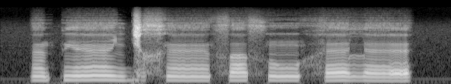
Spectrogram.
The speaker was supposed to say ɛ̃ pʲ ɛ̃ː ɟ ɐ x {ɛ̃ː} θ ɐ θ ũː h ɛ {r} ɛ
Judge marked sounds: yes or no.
yes, no

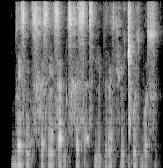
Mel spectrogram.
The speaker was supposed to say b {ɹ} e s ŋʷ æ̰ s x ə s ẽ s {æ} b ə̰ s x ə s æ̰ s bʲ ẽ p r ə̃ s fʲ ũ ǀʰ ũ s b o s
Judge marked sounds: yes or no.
no, yes

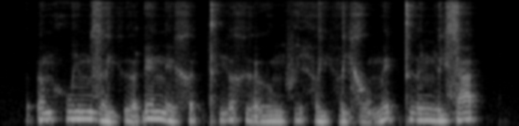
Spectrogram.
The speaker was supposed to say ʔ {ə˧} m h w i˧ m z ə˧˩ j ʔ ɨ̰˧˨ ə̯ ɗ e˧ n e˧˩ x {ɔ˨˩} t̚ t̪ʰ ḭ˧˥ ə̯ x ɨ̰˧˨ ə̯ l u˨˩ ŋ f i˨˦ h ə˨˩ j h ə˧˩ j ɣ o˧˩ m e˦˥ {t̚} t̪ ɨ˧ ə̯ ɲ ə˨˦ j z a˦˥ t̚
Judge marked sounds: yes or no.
yes, no, yes

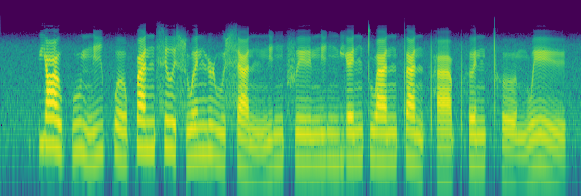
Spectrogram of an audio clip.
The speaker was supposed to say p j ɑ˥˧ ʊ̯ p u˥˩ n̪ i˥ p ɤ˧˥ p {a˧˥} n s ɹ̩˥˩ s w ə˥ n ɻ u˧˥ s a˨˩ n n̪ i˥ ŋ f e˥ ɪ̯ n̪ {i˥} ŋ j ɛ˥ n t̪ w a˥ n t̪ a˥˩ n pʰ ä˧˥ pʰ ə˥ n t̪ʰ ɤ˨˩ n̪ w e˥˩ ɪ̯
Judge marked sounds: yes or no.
no, yes

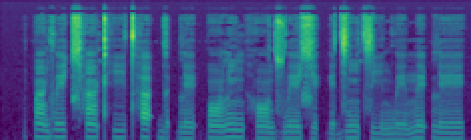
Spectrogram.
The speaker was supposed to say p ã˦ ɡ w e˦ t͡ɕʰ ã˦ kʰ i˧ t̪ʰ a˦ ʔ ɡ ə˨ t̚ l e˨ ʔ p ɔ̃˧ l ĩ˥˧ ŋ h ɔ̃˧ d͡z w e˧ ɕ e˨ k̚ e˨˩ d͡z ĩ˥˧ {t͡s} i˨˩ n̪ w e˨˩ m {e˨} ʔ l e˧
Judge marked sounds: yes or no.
yes, no

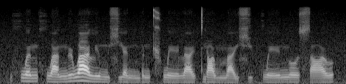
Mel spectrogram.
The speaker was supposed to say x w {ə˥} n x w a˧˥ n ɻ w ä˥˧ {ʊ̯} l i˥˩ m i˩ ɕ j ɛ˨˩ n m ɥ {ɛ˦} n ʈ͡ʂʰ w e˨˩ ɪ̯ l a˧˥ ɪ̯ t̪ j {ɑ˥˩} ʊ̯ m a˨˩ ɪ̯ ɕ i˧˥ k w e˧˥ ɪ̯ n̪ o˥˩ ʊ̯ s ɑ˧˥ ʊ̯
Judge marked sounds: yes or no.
yes, no, yes, yes

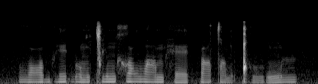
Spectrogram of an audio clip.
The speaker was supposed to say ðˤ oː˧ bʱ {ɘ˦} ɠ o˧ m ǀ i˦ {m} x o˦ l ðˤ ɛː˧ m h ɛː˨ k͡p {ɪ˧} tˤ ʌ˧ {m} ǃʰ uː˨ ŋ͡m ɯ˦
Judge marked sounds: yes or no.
no, yes, no, yes

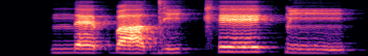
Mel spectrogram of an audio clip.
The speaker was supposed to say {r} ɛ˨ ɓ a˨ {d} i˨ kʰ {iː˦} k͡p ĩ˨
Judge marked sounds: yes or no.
no, yes, no

